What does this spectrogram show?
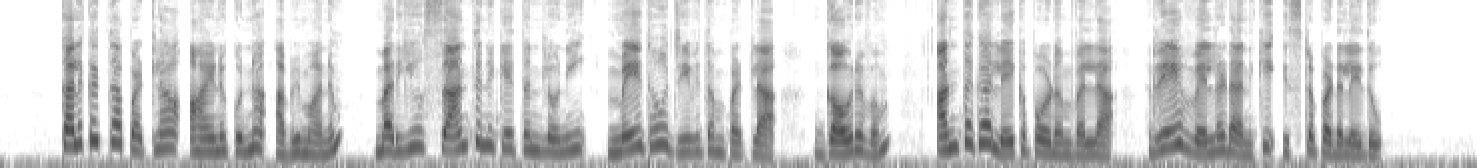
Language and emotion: Telugu, neutral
